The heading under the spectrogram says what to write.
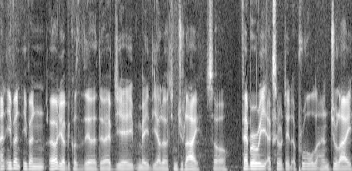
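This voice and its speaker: A man talks at a fairly quick pace with a French accent. His intonation is monotone and flat, with hardly any pauses. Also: fairly low pitch for a man. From France. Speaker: oncologist. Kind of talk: interview. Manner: halting.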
